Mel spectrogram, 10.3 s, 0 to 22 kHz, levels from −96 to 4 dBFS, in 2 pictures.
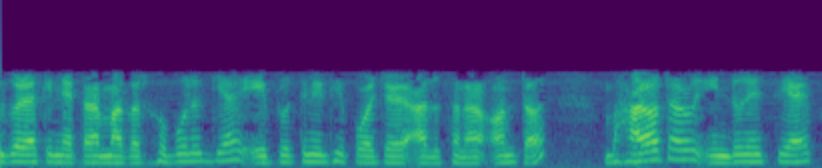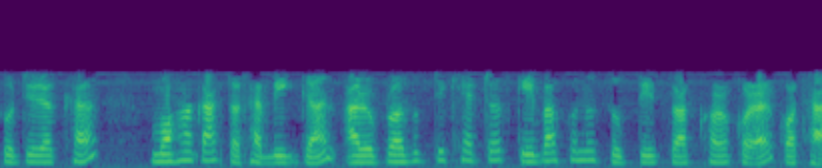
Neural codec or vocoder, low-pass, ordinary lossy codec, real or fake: none; 3.6 kHz; Opus, 24 kbps; real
